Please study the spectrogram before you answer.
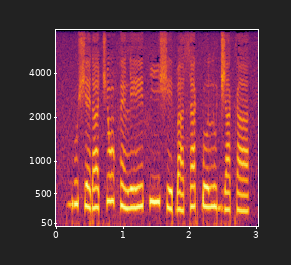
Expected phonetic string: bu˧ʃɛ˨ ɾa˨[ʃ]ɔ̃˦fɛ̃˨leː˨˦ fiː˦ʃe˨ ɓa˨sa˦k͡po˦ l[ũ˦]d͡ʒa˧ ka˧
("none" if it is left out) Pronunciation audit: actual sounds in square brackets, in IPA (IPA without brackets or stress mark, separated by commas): t͡ʃ, u˦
